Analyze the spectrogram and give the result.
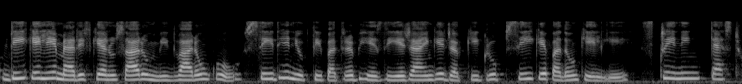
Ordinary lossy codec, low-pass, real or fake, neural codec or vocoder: none; none; fake; codec, 16 kHz, 8 kbps, FunCodec, trained on Chinese and English, 25 frames a second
